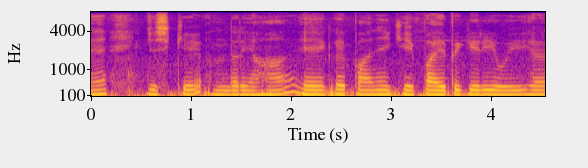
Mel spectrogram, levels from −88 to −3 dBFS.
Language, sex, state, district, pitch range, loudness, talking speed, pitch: Hindi, male, Haryana, Charkhi Dadri, 145-150 Hz, -15 LUFS, 145 wpm, 145 Hz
